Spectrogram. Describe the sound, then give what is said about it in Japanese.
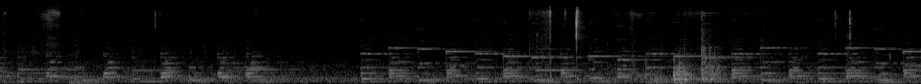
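Rough scratching of coarse 120-grit sandpaper rubbing back and forth over smooth nylon bristles in quick, uneven strokes, roughening them while tying a fishing fly, with soft tinkling music playing throughout. “このつナイロンも毛針もそうですツルツルのまんまですとチャンがまとわりつかないのでここねよく荒らしましょう使うのは私は120番の粗めの紙やすりで、えー、もうこういうふうにねゲバゲケバケバにしちゃいますね”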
